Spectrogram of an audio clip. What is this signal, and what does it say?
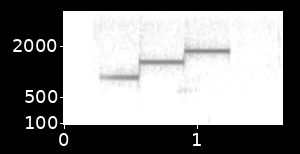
Special information tone.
